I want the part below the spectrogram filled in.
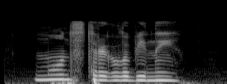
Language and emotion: Russian, neutral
